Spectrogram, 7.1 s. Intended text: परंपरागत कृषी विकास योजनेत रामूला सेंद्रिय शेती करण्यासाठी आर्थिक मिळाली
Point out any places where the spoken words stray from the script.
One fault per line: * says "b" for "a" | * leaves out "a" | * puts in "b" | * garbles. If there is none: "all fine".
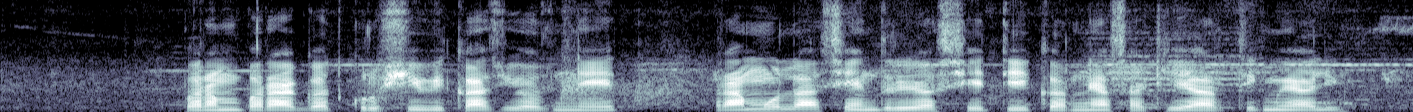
all fine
